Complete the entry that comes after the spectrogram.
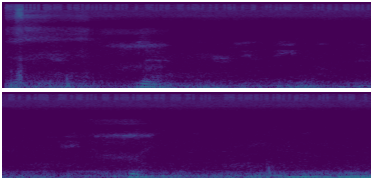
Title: Have you ever heard cat snoring? lol 😆🤣😸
